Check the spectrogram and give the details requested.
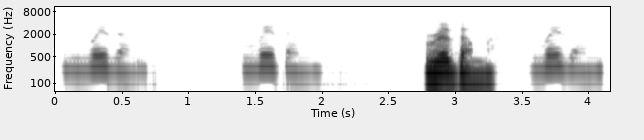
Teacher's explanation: So the stress is on the first syllable, which is rhythm.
